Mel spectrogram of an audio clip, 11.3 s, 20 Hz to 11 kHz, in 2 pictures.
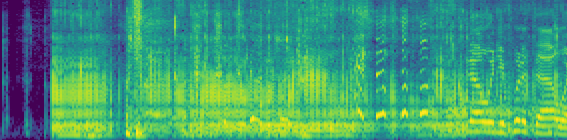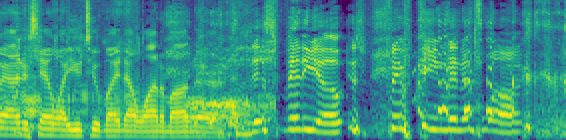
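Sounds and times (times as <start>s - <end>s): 
fart: 0.0s - 8.4s
laughter: 1.3s - 11.3s
speech: 4.7s - 11.3s.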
